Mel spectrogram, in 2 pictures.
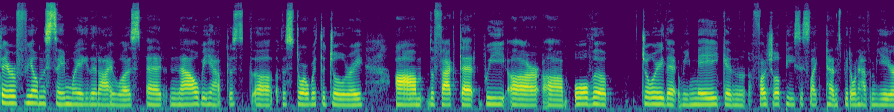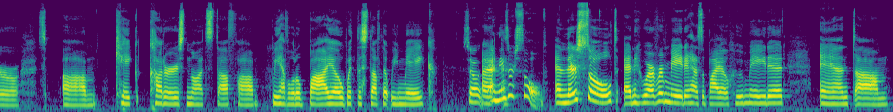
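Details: Adult woman with chronic aphasia after a stroke, nonverbal at the time of the stroke and since improved; aphasia.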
